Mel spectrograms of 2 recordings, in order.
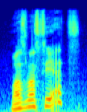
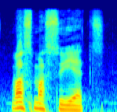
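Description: First: High sing-song question rising on du; teasing taunt. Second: Said in the usual way. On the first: Acted. Gamer teasing the computer opponent, high mocking.

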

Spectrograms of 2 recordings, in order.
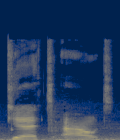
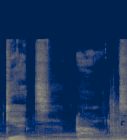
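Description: First: Loud command, stress on get; firm commanding get out. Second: Menacing whisper. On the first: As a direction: bark it at an intruder. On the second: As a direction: breathe the words like a ghost. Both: Acted. Reads threatening wall text.

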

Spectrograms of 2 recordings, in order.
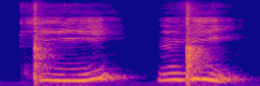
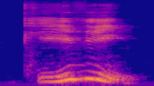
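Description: First: KI, pause, WI; syllable by syllable. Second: Said in the usual way. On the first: Shown as a demonstration. Teacher joining syllables for learners, Ki-wi split apart. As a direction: sound out "Kiwi" with a gap after Ki. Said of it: "łączmy sylaby". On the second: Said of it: "Powstaną z nich wyrazy".

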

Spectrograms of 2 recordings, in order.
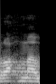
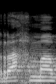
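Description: First: রহমা with rounded ro; correct pronunciation. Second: রাহমা with an open aa after র; wrong pronunciation. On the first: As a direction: say রহমা without aa after র. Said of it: "সবাই আমরা রহমা বলি". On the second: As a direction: say রাহমা with a thin ra, as the mistake. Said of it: "রাহমা বলি না". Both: Shown as a demonstration.

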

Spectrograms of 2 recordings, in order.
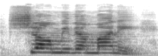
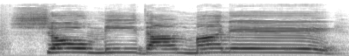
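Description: First: Said in the usual way. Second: Loud, very slow, money-hungry holler; drawn-out demand. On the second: Acted. Coach acts out demanding what she was promised, drawn-out demand. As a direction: stretch every word of a loud demand. Acting out demand for what's owed.

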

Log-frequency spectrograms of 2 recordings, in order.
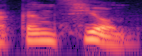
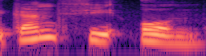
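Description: First: Canción as can-ción, stress on gliding ió; unbroken diphthong. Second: Canción slowly as can-ci-on; broken diphthong. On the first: Teacher corrects the reading, diphthong whole. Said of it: "щоб він не розбився". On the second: Teacher shows the wrong reading, vowels split. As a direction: separate i from on in canción. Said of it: "Не canción". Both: Shown as a demonstration.

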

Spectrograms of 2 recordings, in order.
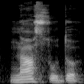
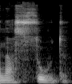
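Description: First: «насудо» stressed on the first syllable НА; «насудо» as one word, first-syllable stress; stress on the preposition. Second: «насуд» stressed on the last syllable СУД; «насуд» with final-syllable stress; stress on the noun. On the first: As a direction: hit НА in «насудо», leave судо unstressed. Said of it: "Тепер дивний наголос". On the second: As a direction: hit СУД in «насуд», на unstressed. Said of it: "а не". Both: Shown as a demonstration.

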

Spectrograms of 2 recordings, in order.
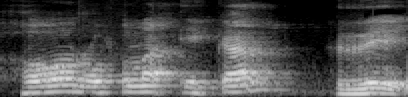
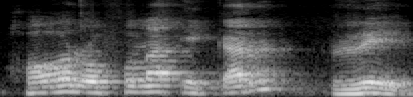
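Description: The two takes are said the same way.

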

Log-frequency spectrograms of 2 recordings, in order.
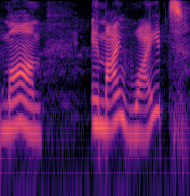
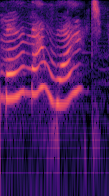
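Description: First: Said in the usual way. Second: Put-on much higher, squeaky little-kid voice; high squeaky kid asking her mother; childish whine. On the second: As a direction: play a clueless small child asking mom. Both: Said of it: "I was like".

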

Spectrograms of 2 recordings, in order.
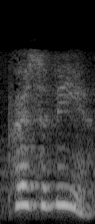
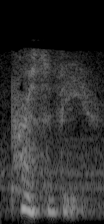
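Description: First: Said in the usual way. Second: Breathy whispered persevere, barely voiced. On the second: Shown as a demonstration. Preacher whispers "Persevere." to a struggling congregation, hushed. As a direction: whisper "Persevere." like a secret urged on the listener.

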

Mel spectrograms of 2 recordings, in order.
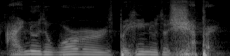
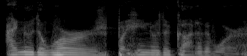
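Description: First: Shouted refrain of the line; preaching repeat. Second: Loud, emphatic quote of the actor; preaching the actor's words loud; rising preacher fervor. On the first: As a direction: drive the point home harder. Same line repeated louder. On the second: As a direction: lean into it with growing fire. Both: Retold or imitated.

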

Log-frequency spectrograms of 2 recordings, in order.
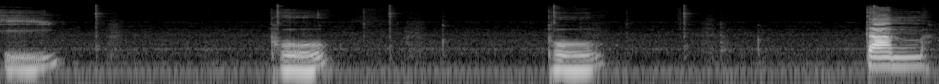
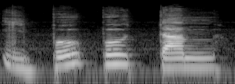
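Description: First: "Hi-po-po-tame" split into four separated beats, extremely slow; Hi-po-po-tame chopped into syllables for a child. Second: "Hippopotame" drawn out slowly, a touch louder; slow syllable count. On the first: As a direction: tap out each syllable of "Hi-po-po-tame". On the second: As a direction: stretch "Hippopotame" so each syllable sounds. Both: Shown as a demonstration. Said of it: "Quatre syllabes".

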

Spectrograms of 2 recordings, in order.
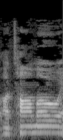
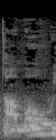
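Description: First: Said in the usual way. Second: Low, soft impression of a giant robot; deep robot voice. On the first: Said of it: "like, a deep voice". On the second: Robot repeats the comic name, in an imitated deep voice. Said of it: "he has, like, a deep voice".

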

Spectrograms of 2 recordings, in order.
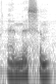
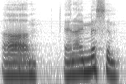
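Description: First: Much softer, fading repeat of "I miss him"; a quiet, wistful repeat; softer echo. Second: Said in the usual way. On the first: Real, not acted. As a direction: let "I miss him" drop to a near hush. Closing tribute, repeated line.

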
